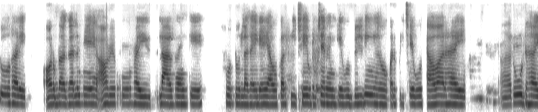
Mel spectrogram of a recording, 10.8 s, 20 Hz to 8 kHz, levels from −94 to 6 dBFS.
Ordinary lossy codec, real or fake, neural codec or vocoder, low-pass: none; fake; codec, 16 kHz, 2 kbps, X-Codec, HuBERT features, trained on balanced general audio; 7.2 kHz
